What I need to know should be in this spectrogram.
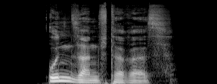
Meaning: strong/mixed nominative/accusative neuter singular comparative degree of unsanft
- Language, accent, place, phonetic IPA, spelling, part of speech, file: German, Germany, Berlin, [ˈʊnˌzanftəʁəs], unsanfteres, adjective, De-unsanfteres.ogg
